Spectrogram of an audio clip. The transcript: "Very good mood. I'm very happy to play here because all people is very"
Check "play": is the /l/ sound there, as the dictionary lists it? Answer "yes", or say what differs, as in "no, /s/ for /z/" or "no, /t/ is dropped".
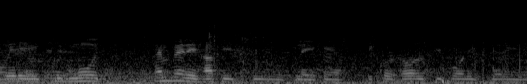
yes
